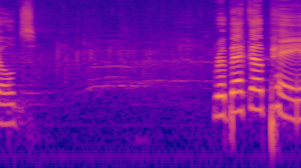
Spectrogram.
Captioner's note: audience applauding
